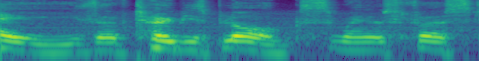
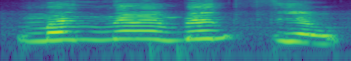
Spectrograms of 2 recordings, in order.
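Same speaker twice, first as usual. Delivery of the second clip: put-on much higher, slow, overjoyed German accent; German professor in raptures; 14 semitones higher, 5 dB louder, slower than usual. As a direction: drag out the words in mock ecstasy. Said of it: "I am Professor Von Strakontrek".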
